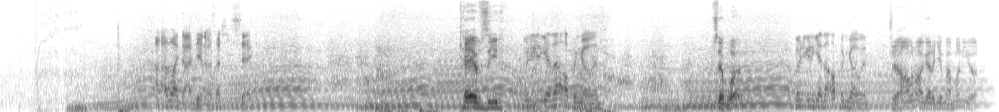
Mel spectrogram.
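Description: A car engine revs up and down as the car accelerates.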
